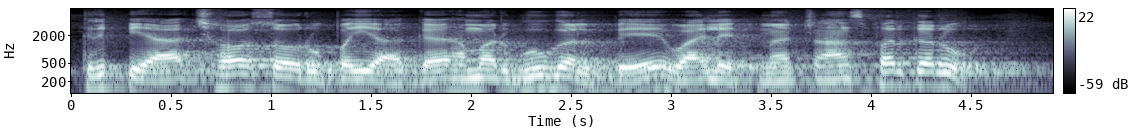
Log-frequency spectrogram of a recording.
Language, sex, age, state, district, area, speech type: Maithili, male, 60+, Bihar, Madhubani, rural, read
